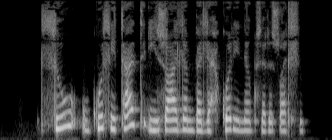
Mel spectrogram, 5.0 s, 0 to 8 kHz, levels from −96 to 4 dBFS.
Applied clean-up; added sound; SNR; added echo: neural mask model Resemble Enhance denoiser.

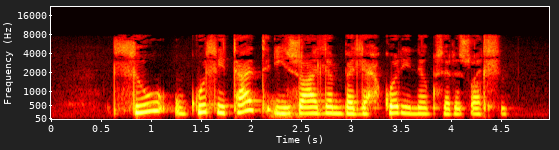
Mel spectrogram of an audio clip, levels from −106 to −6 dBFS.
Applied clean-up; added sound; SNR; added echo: none; none; none; none.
